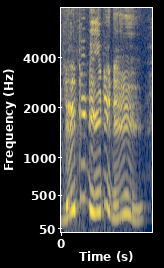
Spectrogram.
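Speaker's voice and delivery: a playful jab at the neighbours' sing-song; mock Swedish singsong. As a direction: imitate the lilting Swedish-Norwegian tune. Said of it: "they go more like".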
